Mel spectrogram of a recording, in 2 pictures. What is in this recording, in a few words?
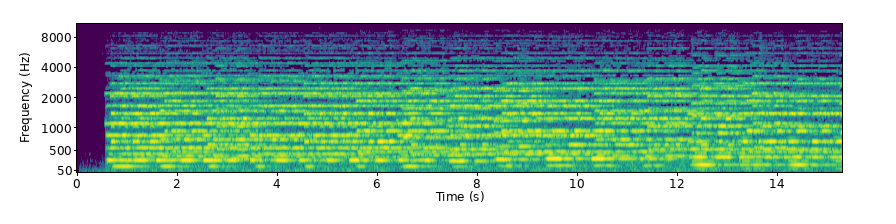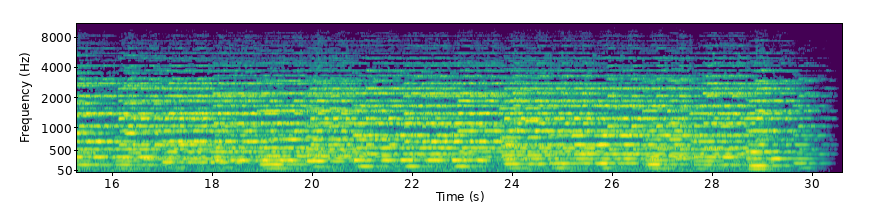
arpeggio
